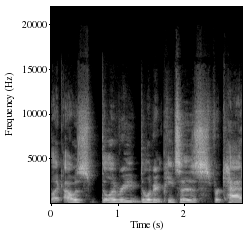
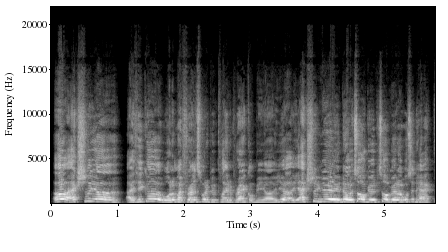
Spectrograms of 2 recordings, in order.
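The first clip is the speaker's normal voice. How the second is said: high, loud, flustered backpedalling; panicked voice change; 9 semitones higher, 11 dB louder than usual. Retold or imitated. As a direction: cover up in a squeaky rush of excuses. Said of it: "I hear my voice change".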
